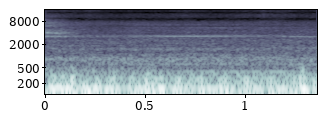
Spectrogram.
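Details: 2001 Subaru Impreza RS, first run after new engine installed to cure rod knock: steady, even low rumble at idle with no knocking or ticking; engine sounds healthy.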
